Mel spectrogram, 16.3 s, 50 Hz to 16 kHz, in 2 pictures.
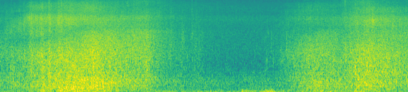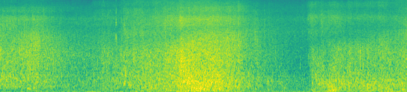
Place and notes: Shimen, New Taipei City - The sound of the waves
桃園縣 (Taoyuan County), 中華民國, 25 June 2012, 14:57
